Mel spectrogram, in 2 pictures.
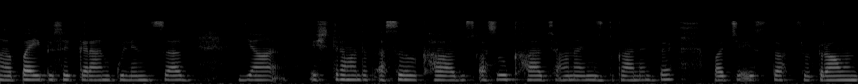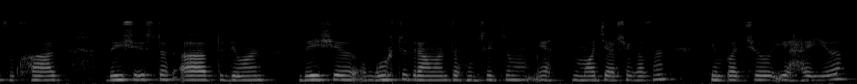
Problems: background sounds at intervals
